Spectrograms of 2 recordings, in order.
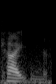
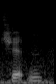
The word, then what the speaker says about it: chitin: look at all that yes i know it's pronounced chitin i really do understand that um i totally understand that but you gotta understand i totally like calling it chitten that's how i said it the first time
